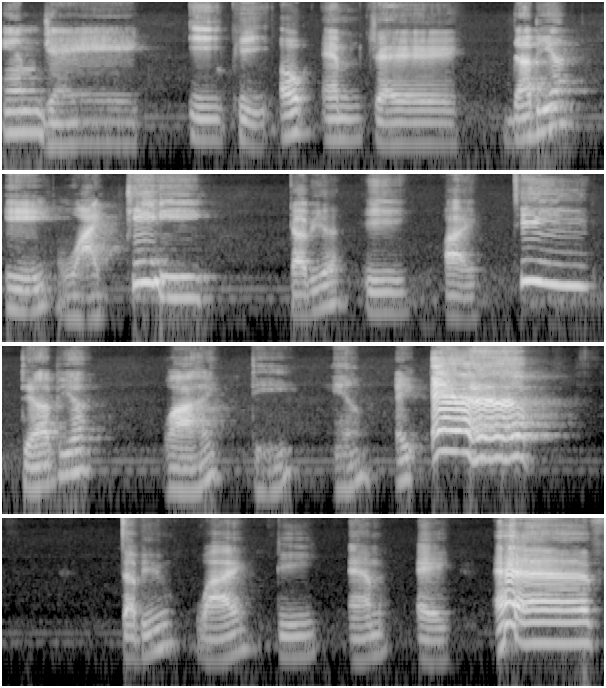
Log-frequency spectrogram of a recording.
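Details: Adult male speaker; aphasia.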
